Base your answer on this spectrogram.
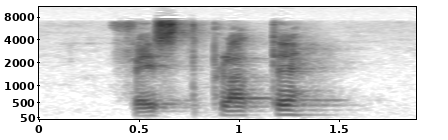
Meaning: hard disk, harddisk
- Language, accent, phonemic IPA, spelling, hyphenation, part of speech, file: German, Austria, /ˈfɛstplatə/, Festplatte, Fest‧plat‧te, noun, De-at-Festplatte.ogg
